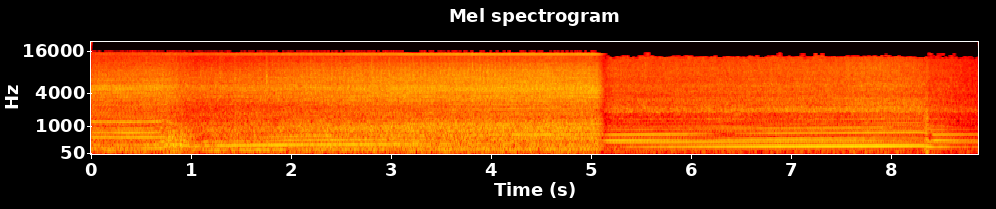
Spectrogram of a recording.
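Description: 2023 Porsche 911 GT3 RS's naturally aspirated 4.0-litre flat-six accelerating on track. The pitch drops at a gearchange about a second in and then climbs. A second pull starts about five seconds in, rising steadily to another upshift near the end.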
